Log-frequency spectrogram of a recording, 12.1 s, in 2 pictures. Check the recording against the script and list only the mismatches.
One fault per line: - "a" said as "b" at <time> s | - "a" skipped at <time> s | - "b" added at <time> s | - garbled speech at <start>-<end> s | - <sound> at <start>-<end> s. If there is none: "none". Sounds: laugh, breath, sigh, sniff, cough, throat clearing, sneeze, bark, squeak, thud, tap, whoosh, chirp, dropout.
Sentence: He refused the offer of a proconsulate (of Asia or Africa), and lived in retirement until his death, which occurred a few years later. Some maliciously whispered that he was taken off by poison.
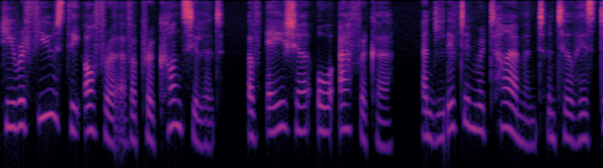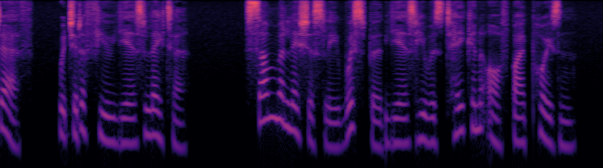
- dropout at 4.4-4.5 s
- "occurred" skipped at 6.8 s
- "that" said as "years" at 9.9 s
